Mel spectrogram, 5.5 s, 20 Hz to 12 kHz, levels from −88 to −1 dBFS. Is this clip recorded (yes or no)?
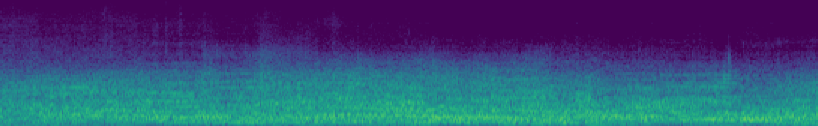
no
